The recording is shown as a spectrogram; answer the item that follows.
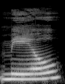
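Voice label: "miu", second tone, pinyin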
